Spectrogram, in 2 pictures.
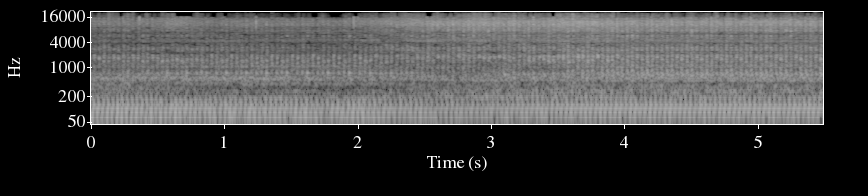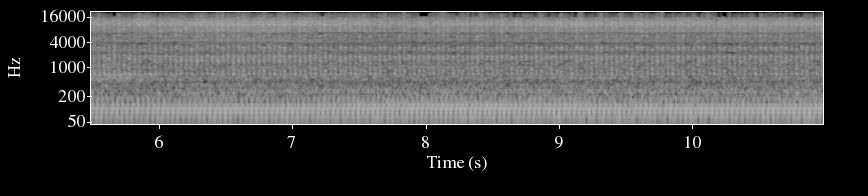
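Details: Land Rover Freelander 2 at steady idle: a loose, uneven tapping of about three or four per second rides on top, a knock from inside the engine whose cause is unclear.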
